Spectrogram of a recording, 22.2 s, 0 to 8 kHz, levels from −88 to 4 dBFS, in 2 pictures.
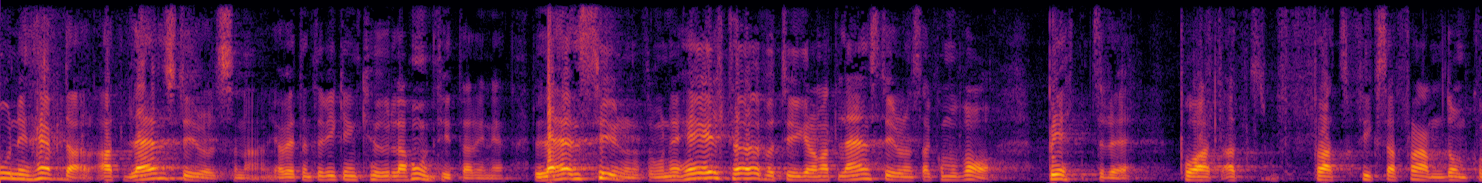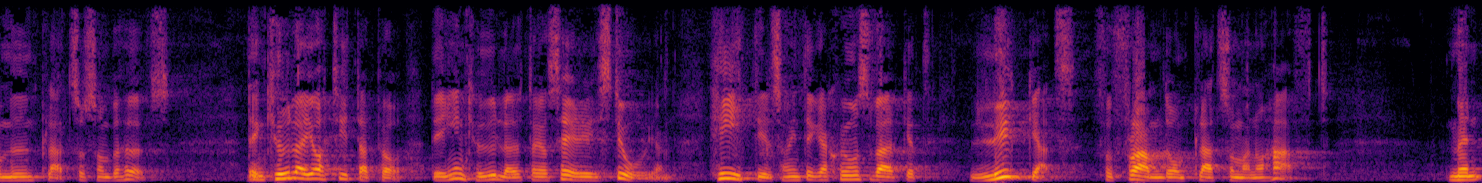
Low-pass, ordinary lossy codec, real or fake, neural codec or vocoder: none; none; real; none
